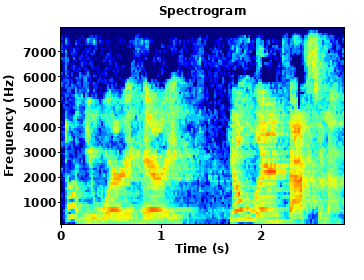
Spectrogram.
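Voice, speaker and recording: A woman's voice: medium pitch, sing-song, moderate pace, echoey room, lightly acted. A woman voicing a kindly big bearded man in a storybook, reassuring and plain-spoken.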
